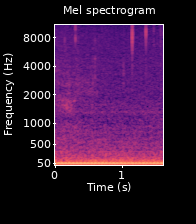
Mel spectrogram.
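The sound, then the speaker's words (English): The engine of a big diesel car parking alongside runs steadily, a deep, continuous low rumble with no breaks, heard alone without any talking. “It's a big diesel, so it's noisy, obviously, because they have to be noisy for some reason.”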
